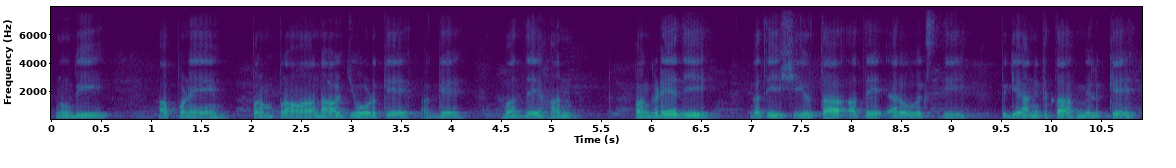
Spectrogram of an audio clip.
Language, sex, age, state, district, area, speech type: Punjabi, male, 45-60, Punjab, Jalandhar, urban, spontaneous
